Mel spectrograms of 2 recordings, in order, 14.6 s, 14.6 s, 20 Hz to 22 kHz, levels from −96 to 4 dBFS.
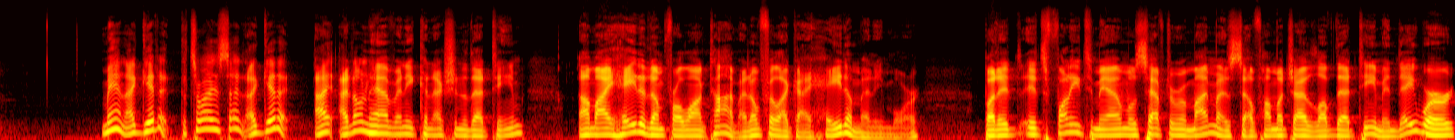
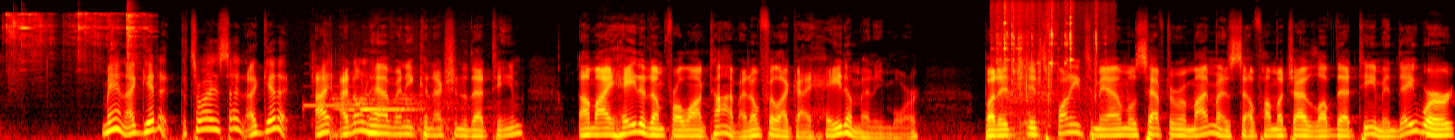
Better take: first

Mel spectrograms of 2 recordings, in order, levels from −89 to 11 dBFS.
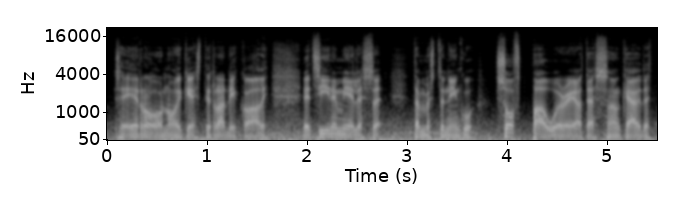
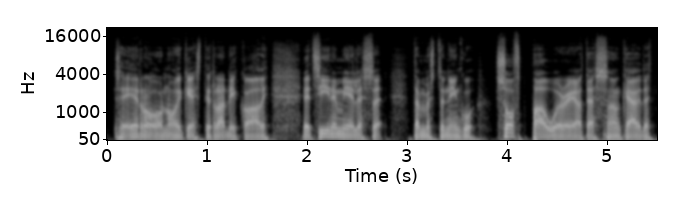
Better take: second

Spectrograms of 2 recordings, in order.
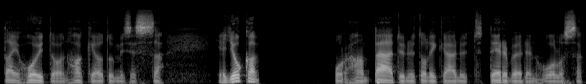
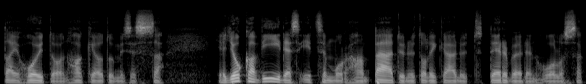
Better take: second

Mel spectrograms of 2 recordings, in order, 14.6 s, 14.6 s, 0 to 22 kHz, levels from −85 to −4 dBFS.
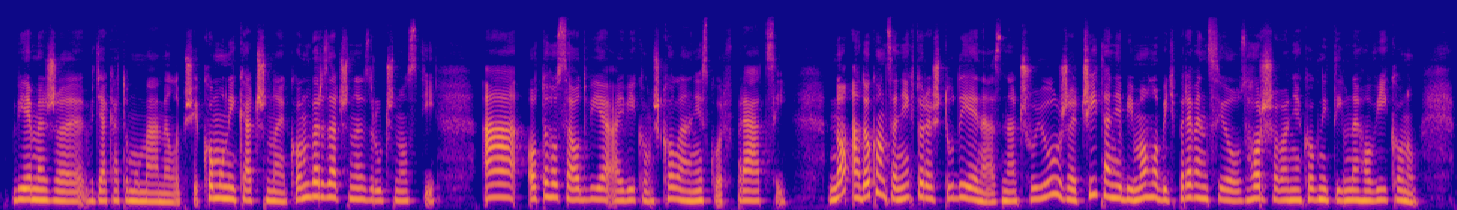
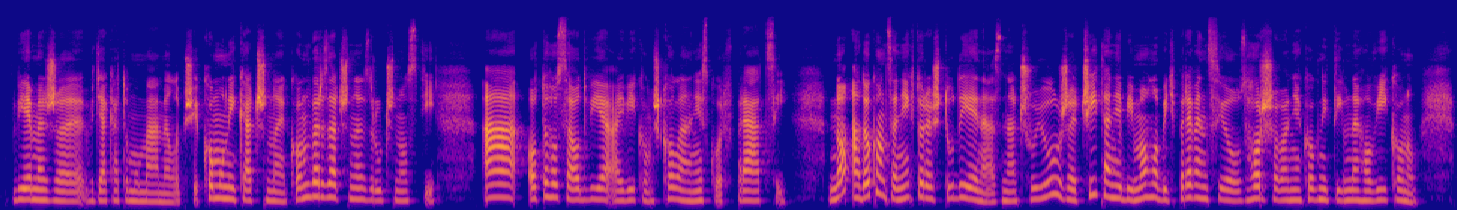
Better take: first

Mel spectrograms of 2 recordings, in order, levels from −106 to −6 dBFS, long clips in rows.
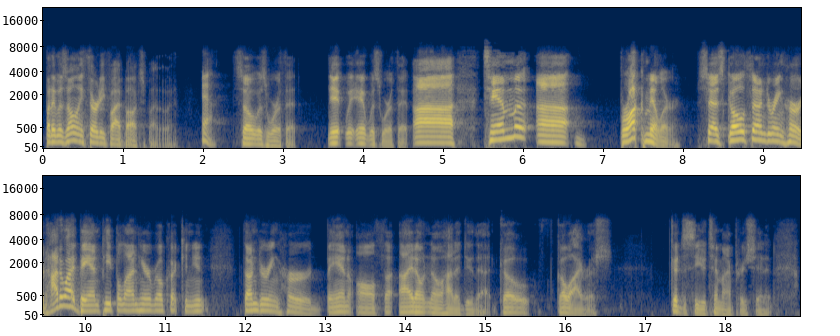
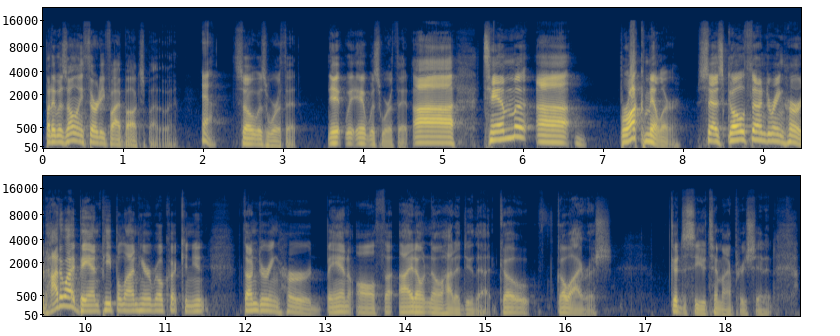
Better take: second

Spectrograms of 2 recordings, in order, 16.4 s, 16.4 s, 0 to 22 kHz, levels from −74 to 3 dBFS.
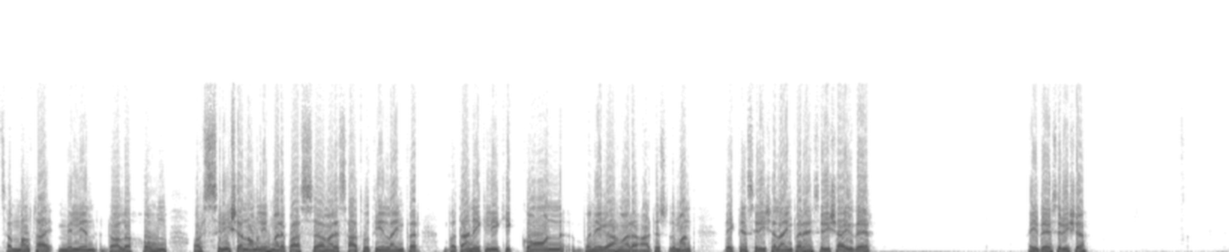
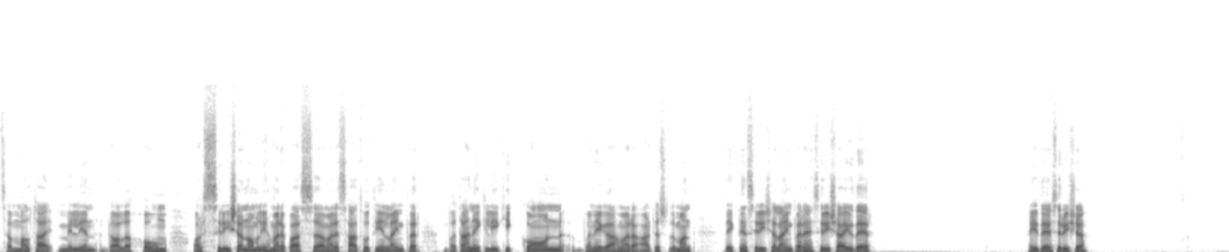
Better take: second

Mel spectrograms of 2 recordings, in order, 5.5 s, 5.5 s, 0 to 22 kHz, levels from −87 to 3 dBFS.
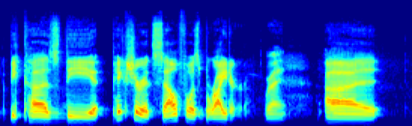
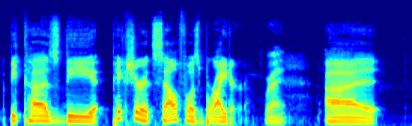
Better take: second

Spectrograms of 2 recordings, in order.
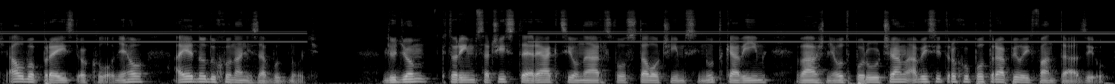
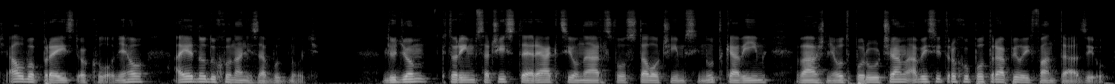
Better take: second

